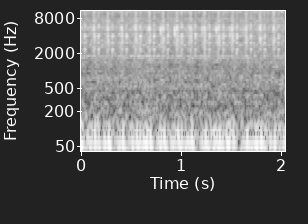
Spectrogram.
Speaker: You can see how bad it sounds. Sounds like shit. That picking's pretty bad though.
